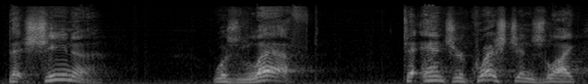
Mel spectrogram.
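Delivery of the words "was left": ordinary talk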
